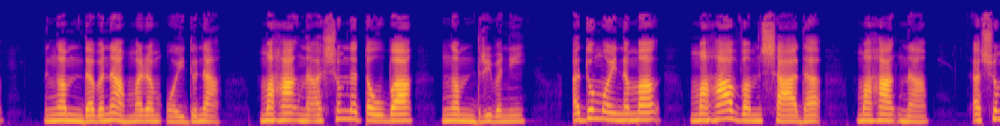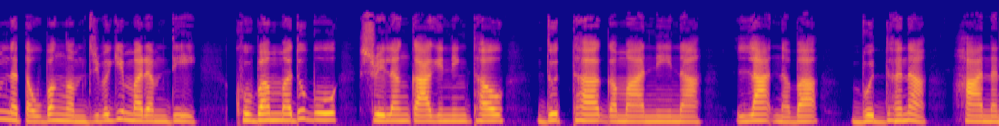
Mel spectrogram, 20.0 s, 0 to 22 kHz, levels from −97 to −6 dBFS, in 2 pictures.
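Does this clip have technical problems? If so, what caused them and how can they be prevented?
Yes. Throughout, the speech sounds dull and gurgling, with a granular roughness and nothing above 14.4 kHz, the likely cause being MP2 compression: starved of bits, its upper sub-bands switch off and flicker while the rest are coarsely quantised, which fits a bitrate around 64 kbps. Encoding at a higher bitrate or with a more efficient codec would prevent it.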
